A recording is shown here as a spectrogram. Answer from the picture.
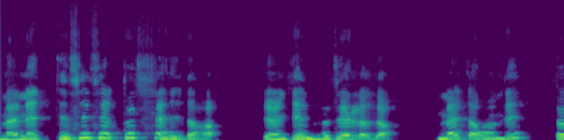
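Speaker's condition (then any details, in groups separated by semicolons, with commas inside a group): Muscular dystrophy; wheelchair user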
